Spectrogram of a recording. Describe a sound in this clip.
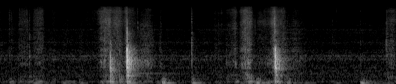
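A knife chops through an onion onto a wooden board.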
